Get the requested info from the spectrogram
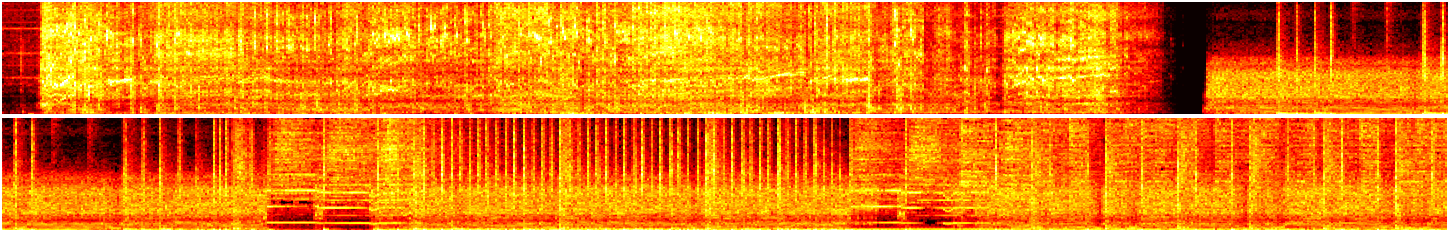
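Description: Radio-controlled monster trucks racing on a dirt track, a steady noisy motor and tyre sound that fades out about eleven seconds in. Loud rock music with electric guitar and a heavy beat then takes over.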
